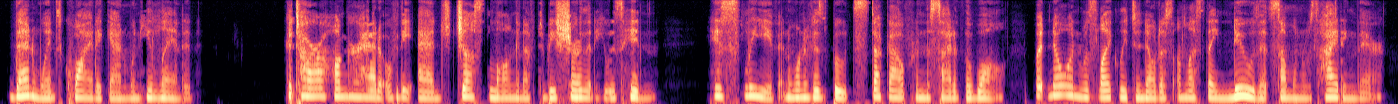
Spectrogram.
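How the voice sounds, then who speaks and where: A woman's voice: medium pitch, darkish tone, no room sound. Woman narrating fiction, very dry sound. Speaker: amateur audiobook narrator.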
